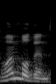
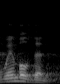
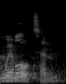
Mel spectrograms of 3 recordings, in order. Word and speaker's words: Wimbledon: Because Wimbledon's a fortnight. I do, and it's pronounced Wimbledon, not Wimbledon. It's Wimbledon. My There's a D in it.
